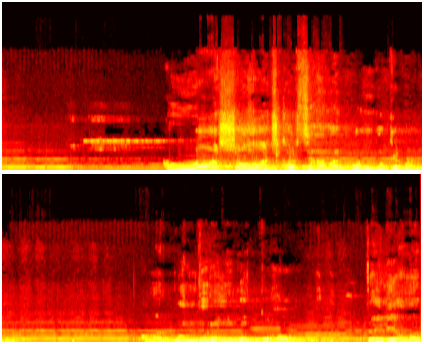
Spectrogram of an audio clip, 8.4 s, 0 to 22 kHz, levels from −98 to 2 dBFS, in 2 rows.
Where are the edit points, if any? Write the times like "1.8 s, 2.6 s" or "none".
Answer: none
